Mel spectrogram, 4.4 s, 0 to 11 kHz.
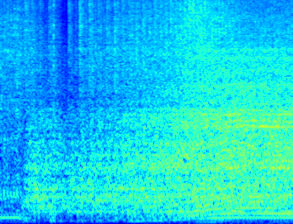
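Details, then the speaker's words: Bobcat (Ransomes 942205) zero-turn mower, Kohler SV730S V-twin, wiring repair, operator on seat, neutral, parking brake on: engine fires and builds to a steady, even drone with no misses or knocks; normal start and idle. "So, let's try this again. Let's start it this time. I'm on the seat. In the neutral position, parking brake on."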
